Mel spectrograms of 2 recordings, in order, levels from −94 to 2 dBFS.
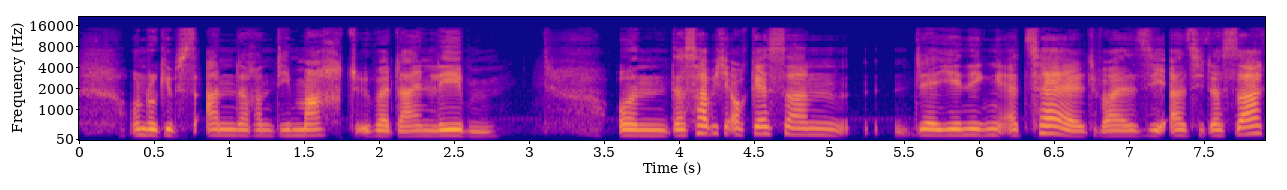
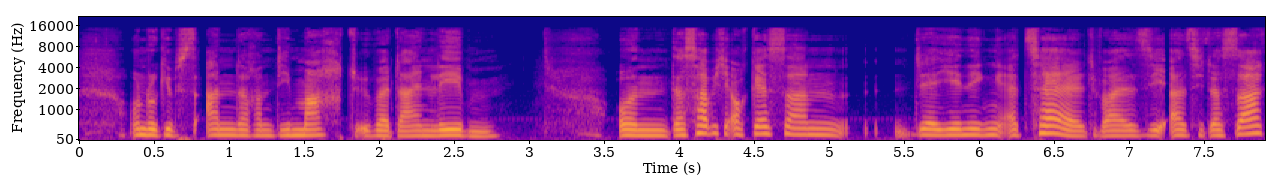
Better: second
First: thin; very; fading below 350 Hz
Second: none

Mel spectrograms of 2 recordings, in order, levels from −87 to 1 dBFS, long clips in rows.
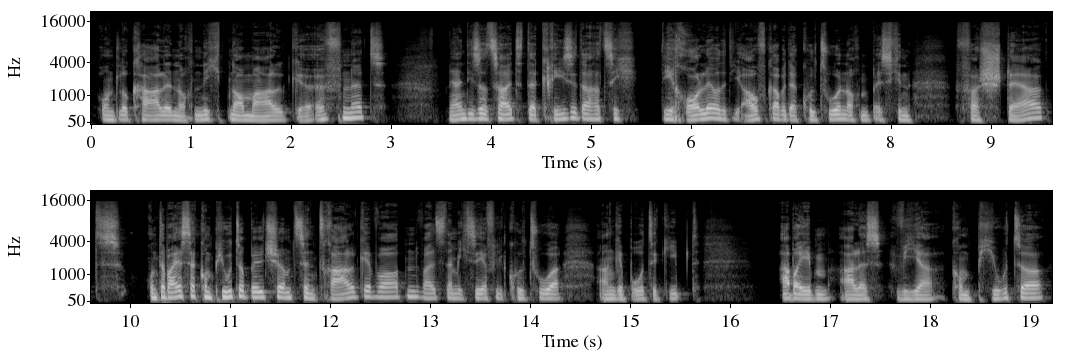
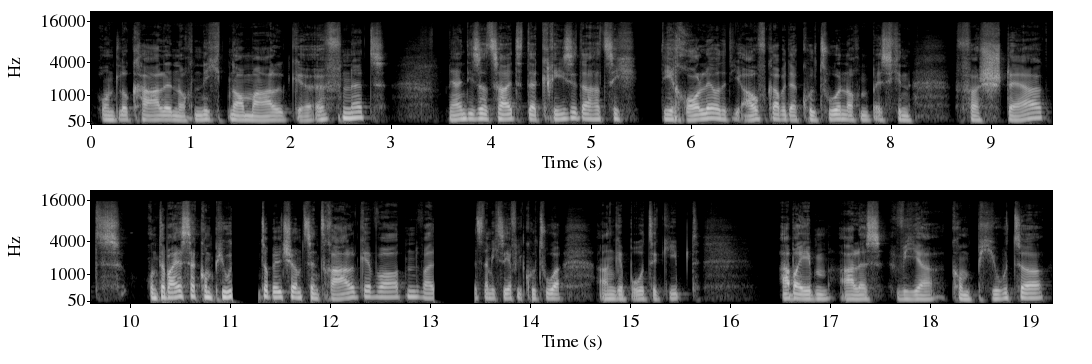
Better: first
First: none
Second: audio freezing; at 11 s and at 13 s

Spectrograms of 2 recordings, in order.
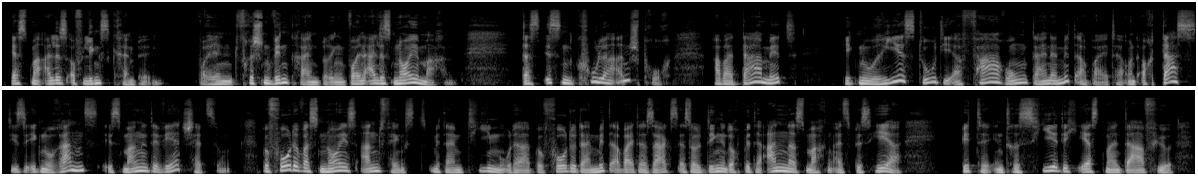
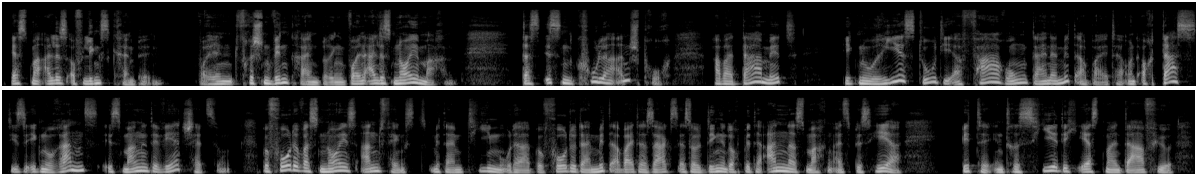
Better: neither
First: none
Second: none

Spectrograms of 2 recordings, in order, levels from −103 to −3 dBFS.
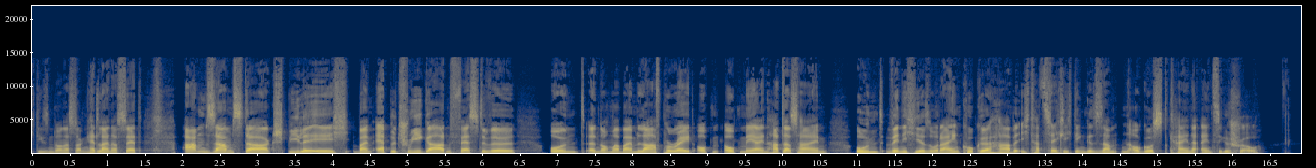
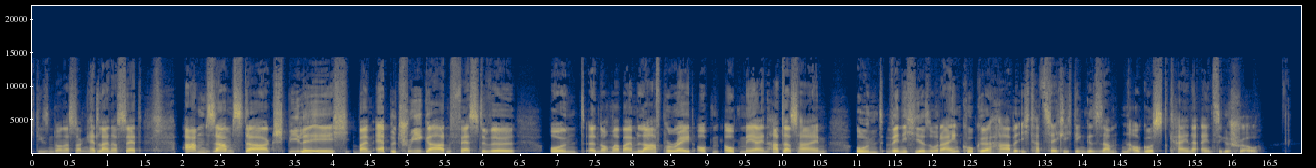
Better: first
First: none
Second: thin; somewhat; fading below 300 Hz

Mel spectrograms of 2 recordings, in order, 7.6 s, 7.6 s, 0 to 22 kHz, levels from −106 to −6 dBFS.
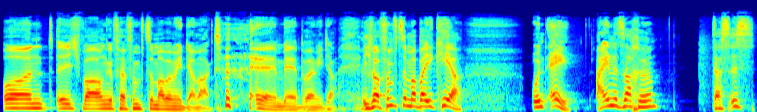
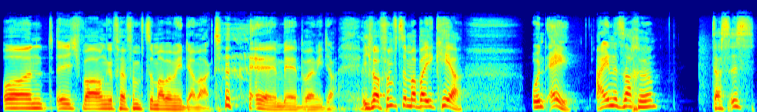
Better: neither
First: none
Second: none

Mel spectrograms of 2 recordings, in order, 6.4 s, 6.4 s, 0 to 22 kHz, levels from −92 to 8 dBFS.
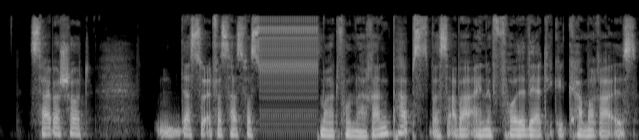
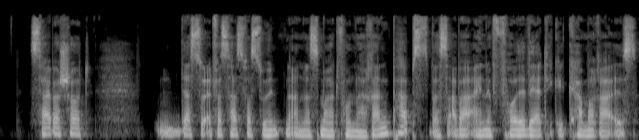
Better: second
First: audio freezing; at 2.5 s for 0.5 s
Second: none

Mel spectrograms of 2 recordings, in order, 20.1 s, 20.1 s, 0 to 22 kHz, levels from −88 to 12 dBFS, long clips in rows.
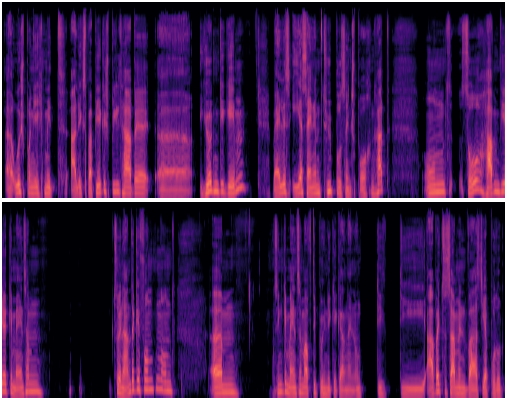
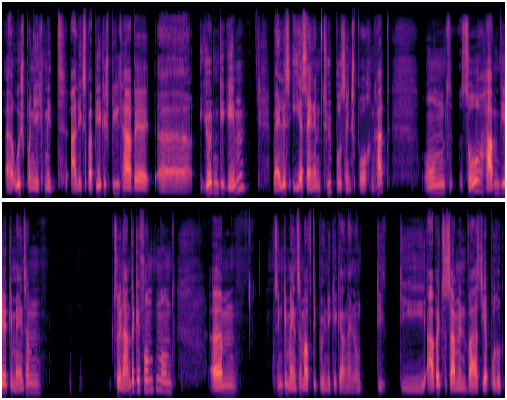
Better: first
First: none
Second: thin; somewhat; fading below 300 Hz

